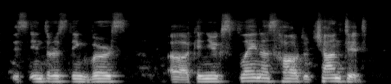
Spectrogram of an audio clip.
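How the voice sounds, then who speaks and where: A man speaks at a moderate pace in a fairly high pitch, with monotone, flat intonation. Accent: Russian. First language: Russian. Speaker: Sanskrit chanting teacher and musician. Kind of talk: interview talk / casual presentation. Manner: halting, many fillers.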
